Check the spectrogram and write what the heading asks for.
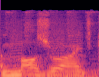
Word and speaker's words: Mosrite: Is a, I'm hoping I'm saying this right, a Mosrite guitar. Does that sound right? – Sounds right to me.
